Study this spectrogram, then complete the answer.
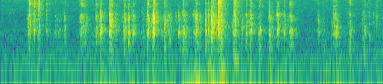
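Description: Quiet, close tapping of fingers on a computer keyboard, a quick and irregular run of keystrokes lasting about four seconds.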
